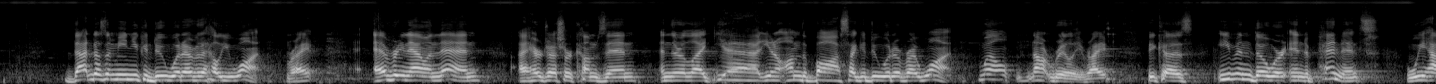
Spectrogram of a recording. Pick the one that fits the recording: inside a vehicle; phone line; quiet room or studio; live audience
live audience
